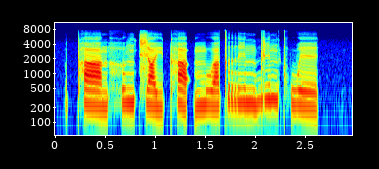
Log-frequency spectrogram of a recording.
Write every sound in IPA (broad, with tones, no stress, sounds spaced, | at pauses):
pʰ aː˨˩ n h ɯ˧ ŋ t͡ɕ a˨˩ j pʰ a˨˩ ʔ m u˩˦ a̯ t r i˧ n d i˥˩ n kʰ w e˨˩ k̚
